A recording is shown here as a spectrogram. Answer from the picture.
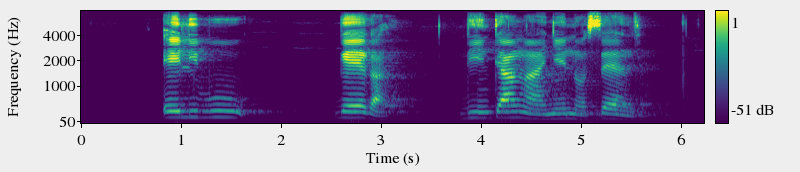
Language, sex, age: Zulu, male, 18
